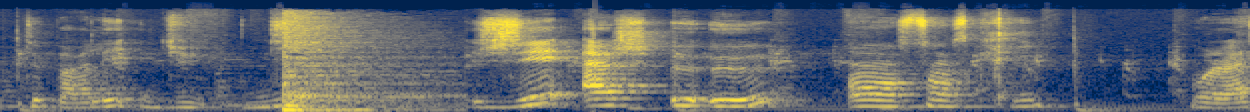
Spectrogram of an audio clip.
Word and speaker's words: ghee: G-H-E-E en sanskrit. Voilà, ça se dit ghee. Guy. Comment? Guy. Comment ça se prononce? Guy. C'est plus Guy.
